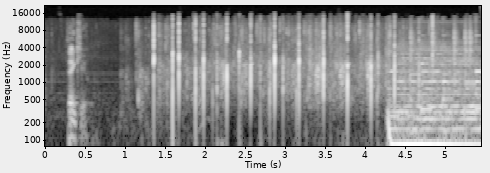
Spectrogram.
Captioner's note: crowd applauding; mellow dance music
